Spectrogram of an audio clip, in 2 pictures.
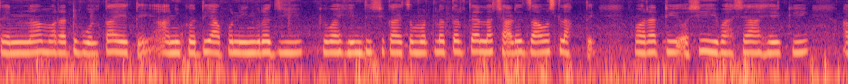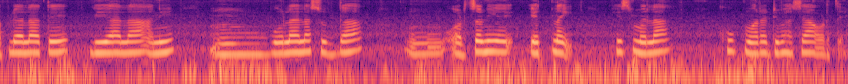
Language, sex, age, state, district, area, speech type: Marathi, female, 30-45, Maharashtra, Amravati, urban, spontaneous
